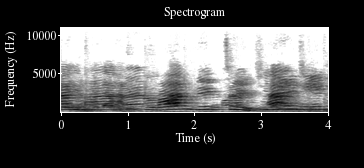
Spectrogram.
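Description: Children's voices speaking a phrase together in a sing-song chorus, as in a classroom recitation.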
